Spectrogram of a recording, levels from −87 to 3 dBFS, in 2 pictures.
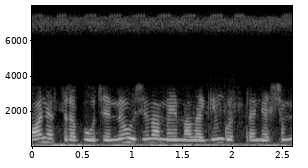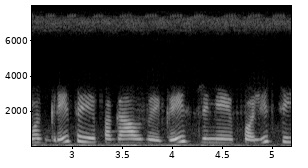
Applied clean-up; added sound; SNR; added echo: none; Frog; 0 dB; none.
